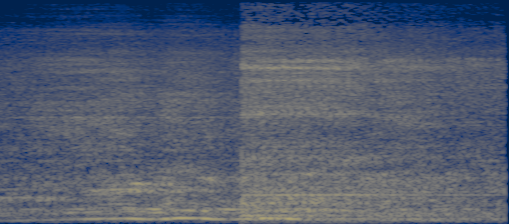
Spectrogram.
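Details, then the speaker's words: Toyota Prius hybrid petrol engine after tappet repair, running steadily and smoothly with no misfire, knocking or rattling; before the repair it had cold-start misfiring, poor load-taking and noise. "गाड़ी start हो गई अभी कोई miss firing का issue नहीं बिल्कुल smooth कोई आवाज नहीं गैर"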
